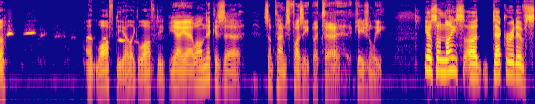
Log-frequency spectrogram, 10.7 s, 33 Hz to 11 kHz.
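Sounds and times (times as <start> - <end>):
speech: 0.0 - 0.2, 1.7 - 7.7, 8.5 - 10.6
low steady hum: 0.0 - 10.6
person whistling a tune: 0.1 - 1.0.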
